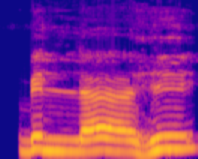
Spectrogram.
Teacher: با کو لام کے ساتھ ملائیں گے، لام کو دو حرکات لمبا ادا کریں گے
